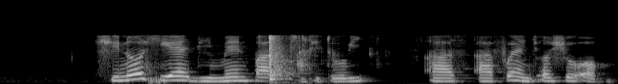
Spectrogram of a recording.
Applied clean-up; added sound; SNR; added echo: classical method log-MMSE.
